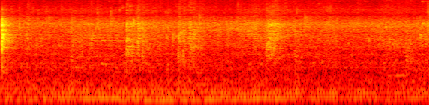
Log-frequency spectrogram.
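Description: Besan and milk batter is poured into a hot oil tempering for pithla, giving a continuous soft sizzle and bubbling with faint stirring scrapes, close and steady.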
